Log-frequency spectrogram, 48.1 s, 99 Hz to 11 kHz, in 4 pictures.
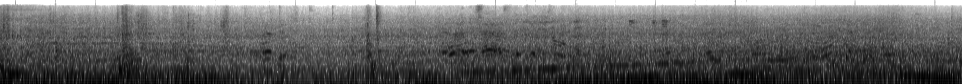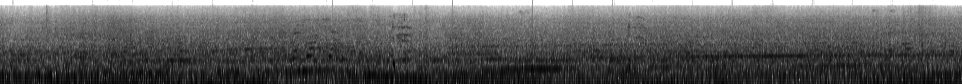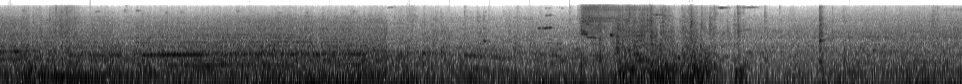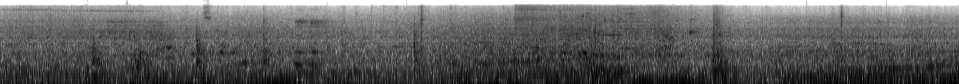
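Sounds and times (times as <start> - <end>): bus diesel engine: 0.0 - 48.0
air brakes hissing: 31.3 - 32.2, 42.4 - 44.9.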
